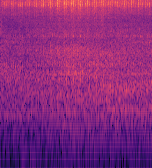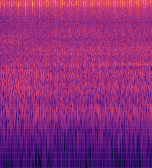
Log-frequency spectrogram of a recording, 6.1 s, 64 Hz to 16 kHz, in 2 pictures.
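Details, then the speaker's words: 2017 Toyota Hilux diesel after its engine seized under 180,000 km and was replaced rather than rebuilt: steady, even diesel clatter at idle with no knocks, misses or hunting; idles normally. "funcionando redondinho lembrando né você já compraram vindo esse motor não foi montado retificado ele foi trocado"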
